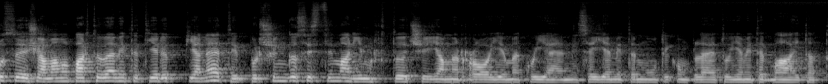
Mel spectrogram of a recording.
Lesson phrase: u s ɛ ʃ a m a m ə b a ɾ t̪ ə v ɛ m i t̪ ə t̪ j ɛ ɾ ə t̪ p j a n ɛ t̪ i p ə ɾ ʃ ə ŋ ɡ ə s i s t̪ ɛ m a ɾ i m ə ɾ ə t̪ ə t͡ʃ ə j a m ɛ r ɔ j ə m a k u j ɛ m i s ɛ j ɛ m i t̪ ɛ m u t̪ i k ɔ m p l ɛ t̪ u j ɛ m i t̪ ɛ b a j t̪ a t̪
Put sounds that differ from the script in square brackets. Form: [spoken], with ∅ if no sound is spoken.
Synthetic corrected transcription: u s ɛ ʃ a m a m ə [p] a ɾ t̪ ə v ɛ m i t̪ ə t̪ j ɛ ɾ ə t̪ p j a n ɛ t̪ i p ə ɾ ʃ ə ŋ ɡ ə s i s t̪ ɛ m a ɾ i m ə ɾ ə t̪ ə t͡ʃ ə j a m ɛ r ɔ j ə m [ɛ] k u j ɛ m i s ɛ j ɛ m i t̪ ɛ m u t̪ i k ɔ m p l ɛ t̪ u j ɛ m i t̪ ɛ b a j t̪ a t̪

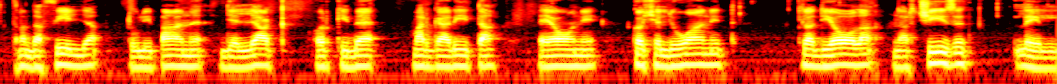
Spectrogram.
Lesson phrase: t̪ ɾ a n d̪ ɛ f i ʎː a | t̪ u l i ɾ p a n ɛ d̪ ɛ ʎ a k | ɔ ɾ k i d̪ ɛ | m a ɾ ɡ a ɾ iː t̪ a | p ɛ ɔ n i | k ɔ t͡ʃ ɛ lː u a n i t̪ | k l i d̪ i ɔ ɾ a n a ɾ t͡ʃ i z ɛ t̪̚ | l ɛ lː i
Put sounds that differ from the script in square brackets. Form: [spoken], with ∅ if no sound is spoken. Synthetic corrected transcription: t̪ ɾ a n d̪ [a] f i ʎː a | t̪ u l i [∅] p a n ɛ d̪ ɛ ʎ a k | ɔ ɾ k i d̪ ɛ | m a ɾ ɡ a ɾ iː t̪ a | p ɛ ɔ n i | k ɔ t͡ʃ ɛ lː u a n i t̪ | k l [a] d̪ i ɔ [l] a n a ɾ t͡ʃ i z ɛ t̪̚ | l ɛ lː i

